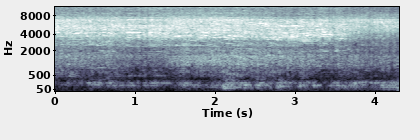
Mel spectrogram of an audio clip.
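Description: Egg paratha batter frying in a little oil in a hot pan, a steady close sizzling hiss that holds evenly without pause.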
